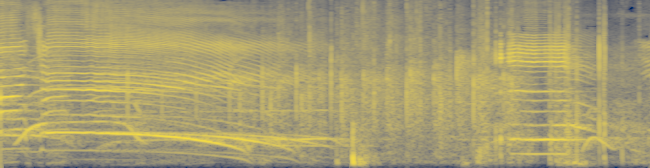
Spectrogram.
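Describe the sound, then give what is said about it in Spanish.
Audience cheering and applause as a performer is welcomed on stage; loud whooping and rising, falling shouted voices dominate at first, then give way to looser clapping and more cheers. “Fuerte aplauso”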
